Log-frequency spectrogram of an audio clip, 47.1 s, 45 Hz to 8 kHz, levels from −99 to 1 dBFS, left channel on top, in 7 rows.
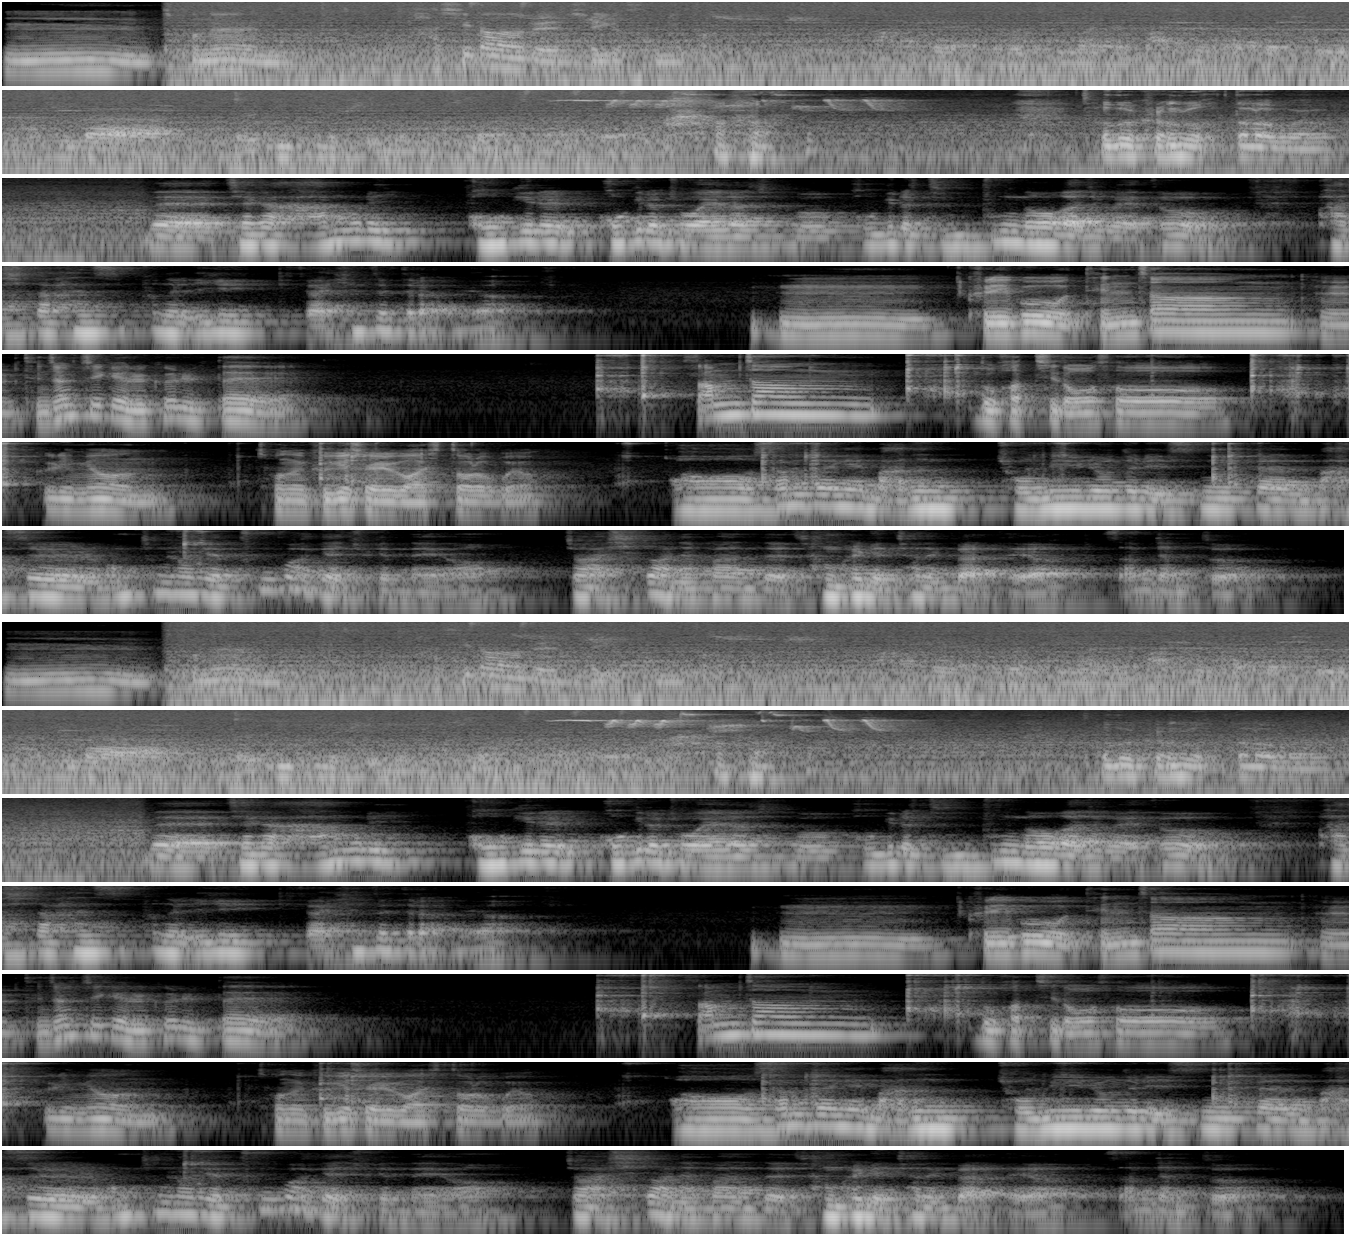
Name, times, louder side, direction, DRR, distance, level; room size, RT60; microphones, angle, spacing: voice 1, 0.0-1.5 2.0-3.7 10.0-10.8 11.8-13.5 24.1-28.4 30.4-31.3 31.8-33.1 33.9-34.5 35.0-36.4, left 4 dB, 55° left, 0.4 m, -33 dB
sound 1, 0.8-10.1, left 1 dB, 5° left, 1.2 m, -36 dB
voice 2, 4.3-7.6 7.9-10.0 14.2-15.5 15.8-21.5 21.7-22.7 37.0-42.8 43.2-45.7 46.0-46.7, left 1 dB, 25° left, 1.0 m, -33 dB
sound 2, 5.8-14.2, right 4 dB, 50° right, 0.9 m, -37 dB
sound 3, 29.9-30.2 30.9-31.0 31.5-31.9 32.7-32.8 33.2-33.8 34.6-34.7 34.8-34.9 35.3-35.6 36.8-36.9 37.5-37.8 38.8-39.0 39.7-40.0 41.2-41.5, left 8 dB, 70° left, 0.8 m, -39 dB
16.0 x 7.6 x 2.9 m
head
